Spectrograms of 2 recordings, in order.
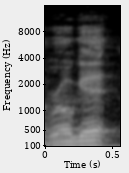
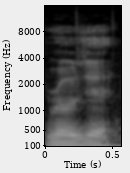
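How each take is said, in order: First: The name is pronounced the English way. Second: The name is pronounced the foreign, non-English way. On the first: The speaker calls it wrong. "in English you would pronounce that as what" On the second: The speaker calls it right. "but it's Roget"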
